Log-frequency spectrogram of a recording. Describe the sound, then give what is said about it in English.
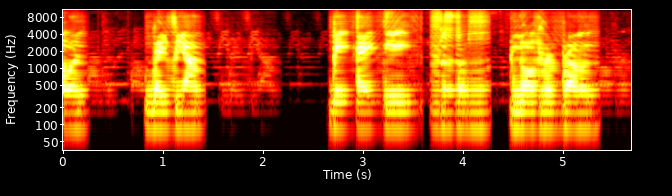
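A music track played through a saturation plugin with its anodize control raised, heard as a few bright, harmonically rich phrases separated by short gaps of near silence. “I like that. It's bringing in some nice flavor. It's bringing in a nice kind of saturation kind of feel to it. And I've also kicked up the anodize a little bit as well. So let's drop it out of bypass. Let's have another listen and see what we get.”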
